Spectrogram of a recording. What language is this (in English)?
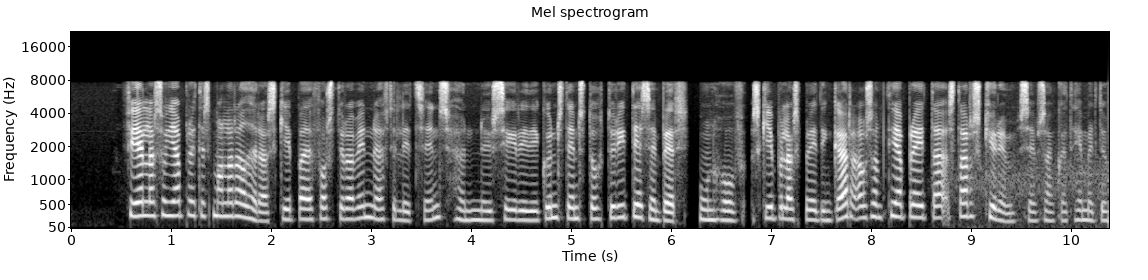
Icelandic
